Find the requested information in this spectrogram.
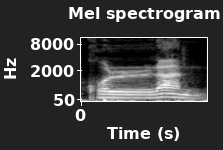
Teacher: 니은과 리을이 만나면 말할 때 니은이 리을로 바뀝니다. 리을이 유음이라고 하기 때문에 이거를 유음하라고 합니다.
